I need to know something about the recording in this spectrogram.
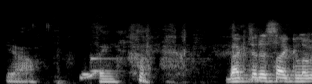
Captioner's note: chuckles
